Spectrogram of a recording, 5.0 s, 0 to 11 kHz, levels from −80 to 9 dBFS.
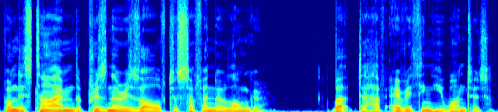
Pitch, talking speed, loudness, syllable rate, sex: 105 Hz, 195 wpm, -19 LUFS, 6.2 syllables/s, male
